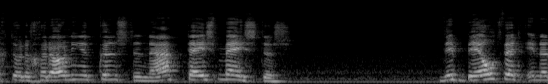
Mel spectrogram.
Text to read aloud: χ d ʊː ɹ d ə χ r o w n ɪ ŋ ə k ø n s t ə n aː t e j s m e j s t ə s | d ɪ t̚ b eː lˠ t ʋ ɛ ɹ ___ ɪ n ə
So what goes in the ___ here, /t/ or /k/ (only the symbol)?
t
